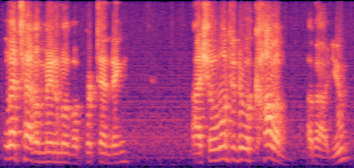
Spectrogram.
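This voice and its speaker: An actor playing a suave, cynical, scheming theatre critic in a radio drama, with an arch, measured, theatrical delivery. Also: male voice, fairly high pitch, lively intonation, fairly bright tone, rough recording. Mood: smooth, probing. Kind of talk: old-time radio drama narration and acting.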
